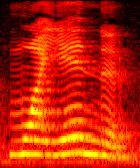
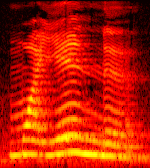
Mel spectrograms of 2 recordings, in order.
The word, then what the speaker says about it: moyenne: Eu vou acrescentar um N e um E no final e eu marco isso na pronúncia também.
